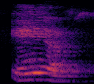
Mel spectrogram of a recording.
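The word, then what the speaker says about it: heir: H silent कुछ words के शुरू में, कहां पे, कुछ वर्ड्स के स्टार्टिंग में आपको एच को साइलेंट रखना है। देखिए इसको पढ़ेंगे हम लोग आवर, एच साइलेंट हो जाएगा our, honest, honour, एयर, एयर, ऐसे ही ऑनरेबल। ये आपको कुछ वर्ड्स के स्टार्टिंग में जो एच आता है ना उसको साइलेंट करना है।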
